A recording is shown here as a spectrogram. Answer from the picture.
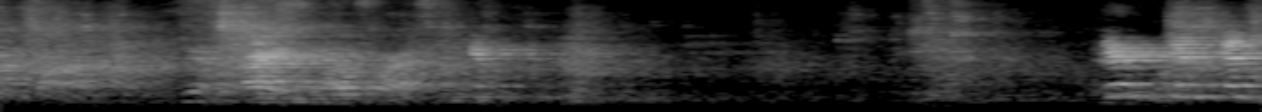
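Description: A voice speaking, indistinct and echoing in a large hall, in two stretches: one early, then a lull, and speech again near the end.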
